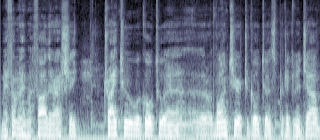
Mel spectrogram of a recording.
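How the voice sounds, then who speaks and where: In a room with audible echo, a man talks at a moderate pace with medium pitch and monotone, flat intonation. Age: 80s+. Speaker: Holocaust survivor. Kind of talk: interview. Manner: halting, frequent uh fillers.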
